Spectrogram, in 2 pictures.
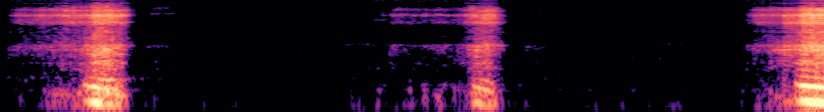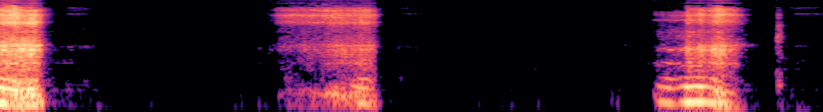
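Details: Chinese woman snoring with her mouth open during sleep, sometimes exhaling audibly: loud, rough snores about eight a minute with silent gaps between; open-mouth snoring.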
